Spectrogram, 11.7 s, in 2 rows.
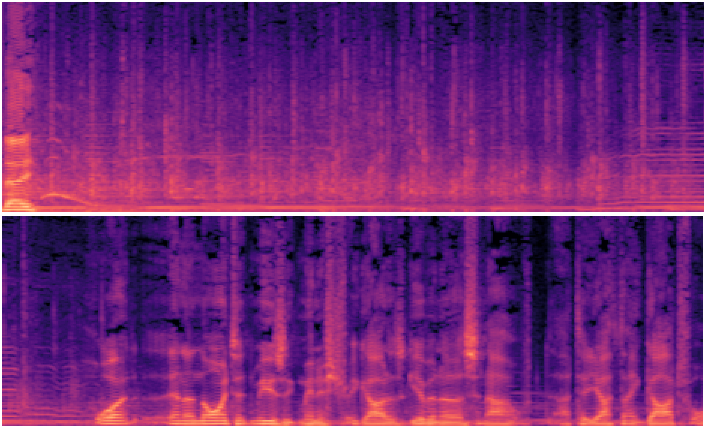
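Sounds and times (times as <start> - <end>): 
speech: 0.0 - 0.4, 6.7 - 11.6
audience clapping hands: 0.0 - 7.0.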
